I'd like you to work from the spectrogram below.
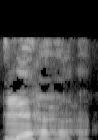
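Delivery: gloating villain laugh; evil cackle. Acted. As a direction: cackle like a mad scientist. Evil laugh after evil plan.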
